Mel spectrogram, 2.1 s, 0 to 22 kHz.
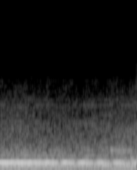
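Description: Scania 113 truck's inline-six diesel engine heard inside the cab while cruising, a steady loud drone with a strong low hum and road noise under it.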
